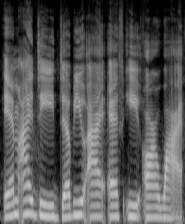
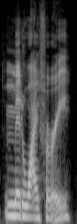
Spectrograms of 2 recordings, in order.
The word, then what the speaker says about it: midwifery: our conversation, it's spelled m i d w i f e r y. I thought to myself, midwifery. I did. It's midwifery.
